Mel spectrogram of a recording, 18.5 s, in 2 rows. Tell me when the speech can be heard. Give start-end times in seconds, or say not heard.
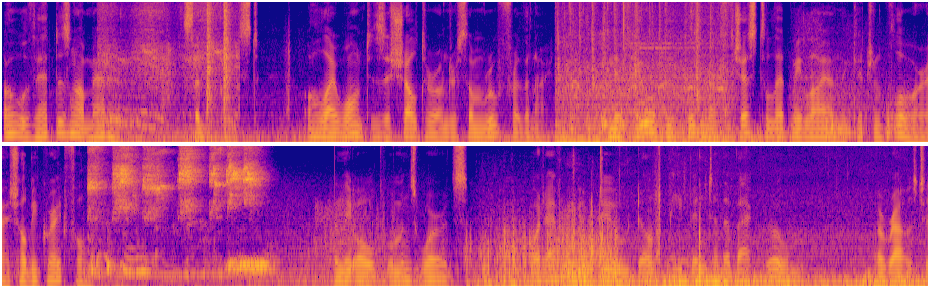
0.0-10.2, 12.6-18.4.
